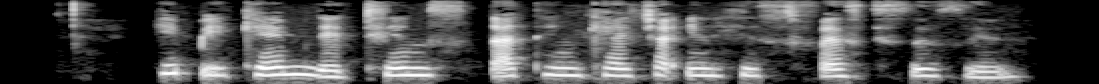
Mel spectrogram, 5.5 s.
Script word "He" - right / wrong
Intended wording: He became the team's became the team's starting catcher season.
right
